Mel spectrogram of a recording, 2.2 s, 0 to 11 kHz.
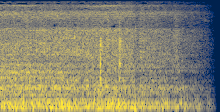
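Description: Yamaha Sniper 155's single-cylinder engine idling steadily in neutral while its check-engine warning is lit, with two faint ticks about a second in.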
